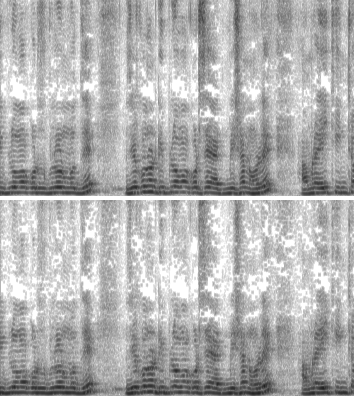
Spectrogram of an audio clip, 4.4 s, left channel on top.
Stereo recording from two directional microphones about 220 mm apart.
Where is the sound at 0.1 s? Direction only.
50° left (ahead or behind).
